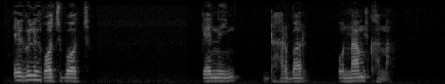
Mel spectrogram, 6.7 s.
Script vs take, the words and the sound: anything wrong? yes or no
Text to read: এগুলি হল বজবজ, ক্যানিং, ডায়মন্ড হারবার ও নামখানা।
yes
